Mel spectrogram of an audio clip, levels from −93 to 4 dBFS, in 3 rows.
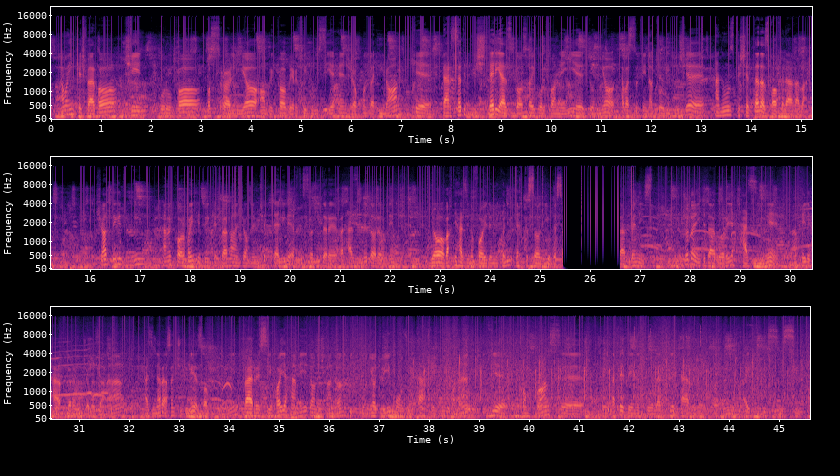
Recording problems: chatter from many people; loud; throughout; 3 dB below the speech
crackle, like an old record; noticeable; 15 dB below the speech
audio cutting out; at 25 s for 1 s

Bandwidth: 15.5 kHz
